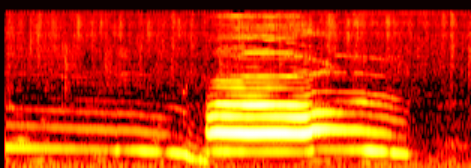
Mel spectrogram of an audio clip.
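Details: Stray tabby cats, old rivals meeting at midnight, yowl at each other: a long harmonic wail that slides down, breaks, then jumps to a louder, higher sustained howl before tapering off after about three seconds.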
